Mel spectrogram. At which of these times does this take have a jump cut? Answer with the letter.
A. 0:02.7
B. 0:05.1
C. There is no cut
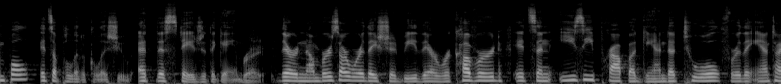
B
